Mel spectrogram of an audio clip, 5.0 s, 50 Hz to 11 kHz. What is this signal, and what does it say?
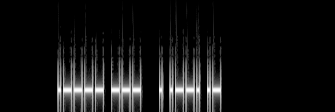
Morse code, heard as a keyed tone, about 30 wpm, 700 Hz. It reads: 1O EPA
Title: Winter Field Day Exchanges 30wpm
